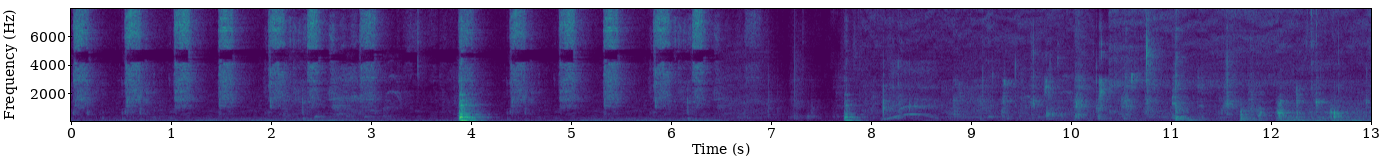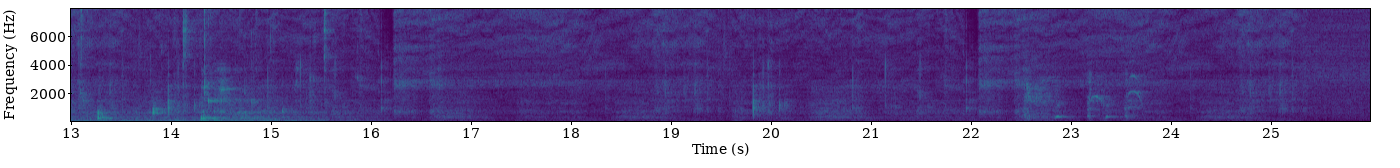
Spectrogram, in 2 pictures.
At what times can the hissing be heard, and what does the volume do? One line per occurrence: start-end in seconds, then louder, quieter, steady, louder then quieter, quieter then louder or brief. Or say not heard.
0.0-25.9 quieter.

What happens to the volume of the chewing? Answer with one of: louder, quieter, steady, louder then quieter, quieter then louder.
louder.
